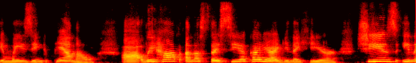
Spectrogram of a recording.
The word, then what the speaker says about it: Anastasia: now and i'm sorry i mispronounced you nes i said anastasia it's a slovenian way of saying your name but internationally uh more proper probably anastasia so anastasia right now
